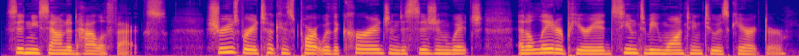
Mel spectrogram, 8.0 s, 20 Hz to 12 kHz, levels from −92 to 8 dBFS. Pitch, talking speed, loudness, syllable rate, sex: 205 Hz, 180 wpm, -16 LUFS, 5.6 syllables/s, female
